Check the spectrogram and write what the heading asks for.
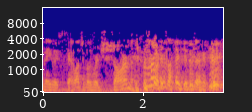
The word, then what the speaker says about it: Charmin: The name of the product was Charmin, like charming, with an apostrophe at the end.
